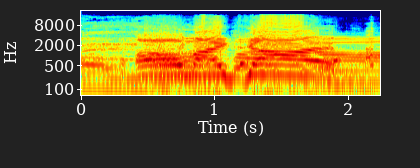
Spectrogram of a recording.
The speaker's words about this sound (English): Oh my god. I'm sorry for yelling. Oh my god.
